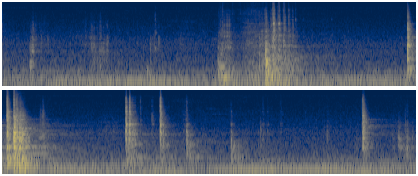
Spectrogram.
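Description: Metal clanks and knocks from hand work on a tractor seat's slide track and mounting bolts, some ringing briefly. The loudest comes a little past halfway, over a steady low hum.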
